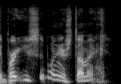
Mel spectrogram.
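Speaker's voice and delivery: high, teasing question; lightly voiced Gary poking fun; imitating a friend. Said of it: "He would always say".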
